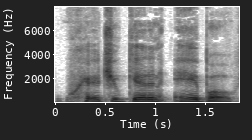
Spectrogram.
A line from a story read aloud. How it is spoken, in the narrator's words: she cried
